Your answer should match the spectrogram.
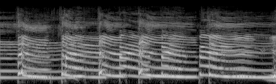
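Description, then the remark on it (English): An air horn sound effect blares in about six rapid, loud, brassy bursts, each blast sagging slightly in pitch before the next one hits, with no talking. “And every time you purchase, come to the free air horn sound.”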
